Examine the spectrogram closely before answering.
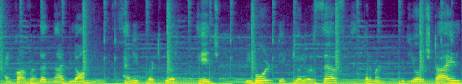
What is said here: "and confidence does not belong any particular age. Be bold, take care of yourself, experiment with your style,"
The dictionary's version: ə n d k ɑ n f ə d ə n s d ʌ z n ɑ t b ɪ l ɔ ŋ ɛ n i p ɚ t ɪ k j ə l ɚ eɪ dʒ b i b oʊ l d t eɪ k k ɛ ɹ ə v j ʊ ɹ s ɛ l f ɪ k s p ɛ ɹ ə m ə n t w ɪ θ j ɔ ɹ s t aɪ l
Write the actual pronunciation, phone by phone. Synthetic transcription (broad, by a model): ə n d k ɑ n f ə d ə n d ʌ z n ɑ t b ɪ l ɔ ŋ ɛ n i p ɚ t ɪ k j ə l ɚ eɪ dʒ b i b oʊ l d t eɪ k k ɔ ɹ j ʊ ɹ s ɛ l f ɪ k s p ɛ ɹ ə m ə n t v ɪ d j ɔ ɹ s t aɪ l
